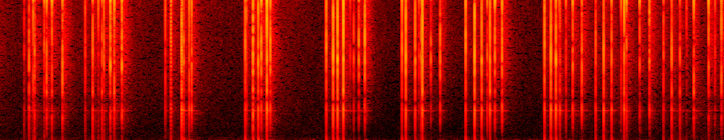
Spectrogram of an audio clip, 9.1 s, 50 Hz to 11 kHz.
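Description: Long grey nails tap a hand-sized, hollow, clear glass sphere lamp with LED fairy lights inside. Dozens of quick, bright clicks come in rapid bursts separated by short pauses, each dying away almost instantly with a faint glassy ring near 2.5 kHz. The tapping is quiet overall.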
